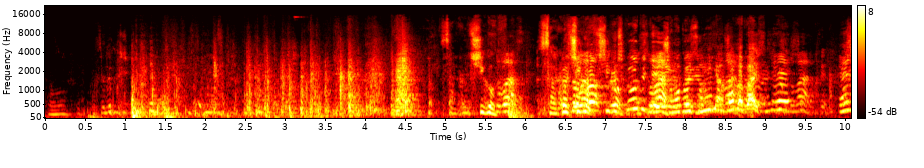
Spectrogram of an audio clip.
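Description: Several men shout and laugh together.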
